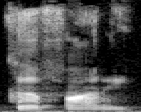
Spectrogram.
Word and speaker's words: Kafani: It's spelled it's actually spelled Khalfani, and so I ended up taking the H and the L off and coming with Kafani with a pronunciation, because that's what that's how it sounded, and it meant destined rule.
